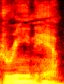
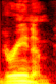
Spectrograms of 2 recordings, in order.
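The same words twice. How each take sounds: First: The last syllable is a full 'ham'. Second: The last syllable is reduced to 'um'. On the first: The speaker calls it wrong. "it's spelled Greenham" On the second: The speaker calls it right. "but you would pronounce it Greenham"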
